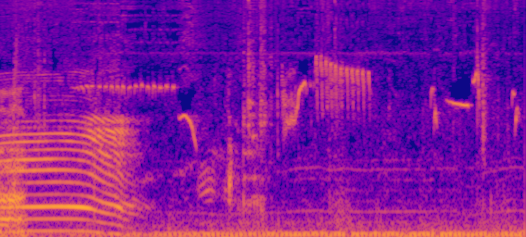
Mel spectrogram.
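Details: Cattle calling companions to return to their pen: one long, deep, steady moo that falls away at its end, followed by scattered bird chirps and whistles over a low rumble.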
